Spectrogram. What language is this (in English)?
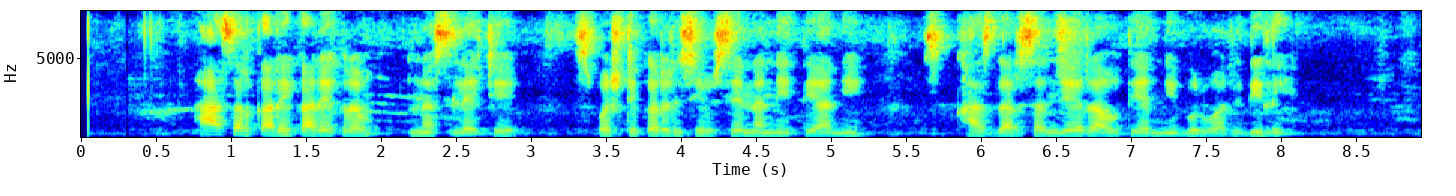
Marathi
